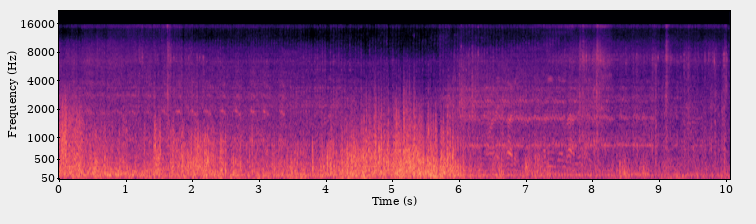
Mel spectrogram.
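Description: Wind rushing over a phone microphone on a moving motorcycle, with the bike's engine running underneath. The rush eases about six seconds in.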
